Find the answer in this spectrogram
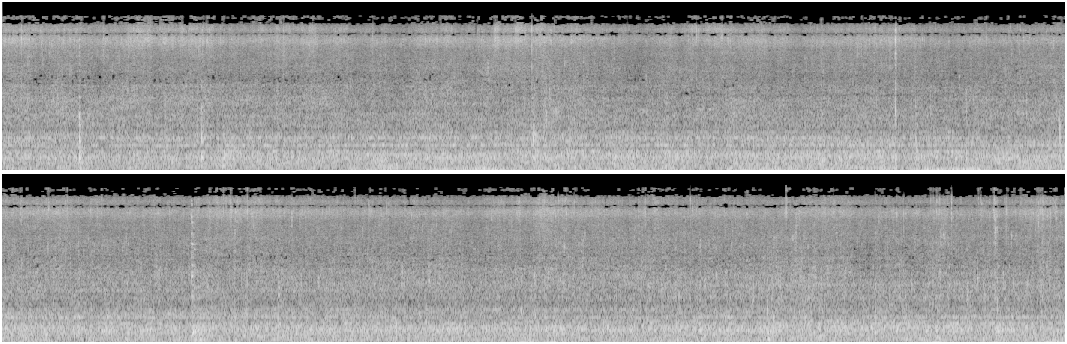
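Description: Chunks of puffer fish deep-frying in hot oil in a wok, with a steady sizzle and bubbling. A few sharp knocks of a metal skimmer against the pan as the pieces are stirred and lifted out.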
